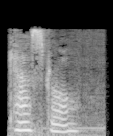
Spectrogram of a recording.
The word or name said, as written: Castrol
